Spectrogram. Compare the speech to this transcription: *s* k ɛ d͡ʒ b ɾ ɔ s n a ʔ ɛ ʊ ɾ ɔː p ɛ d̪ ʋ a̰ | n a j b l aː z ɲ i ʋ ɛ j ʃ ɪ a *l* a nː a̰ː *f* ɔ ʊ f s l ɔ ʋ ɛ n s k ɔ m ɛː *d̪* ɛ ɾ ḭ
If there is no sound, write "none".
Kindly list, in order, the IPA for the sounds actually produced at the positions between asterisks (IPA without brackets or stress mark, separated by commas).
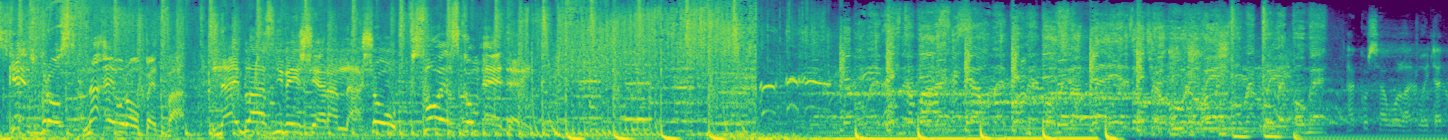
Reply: s, ɾ, ʃ, t̪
